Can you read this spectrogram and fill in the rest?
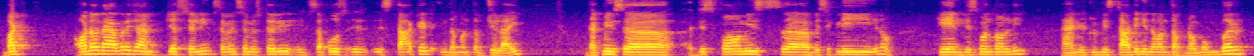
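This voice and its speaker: A man's voice: on the high side, fairly even intonation, fairly quick, darkish tone, rough recording. A man with an Indian accent explaining slides as a coaching instructor, repeating key points and asking rhetorical questions. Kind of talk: explanatory lecture over slides.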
